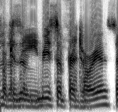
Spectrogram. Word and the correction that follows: Resia Pretorius: Yeah, uh, like Resia Pretorius and um, the people in uh, Berlin who are doing.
